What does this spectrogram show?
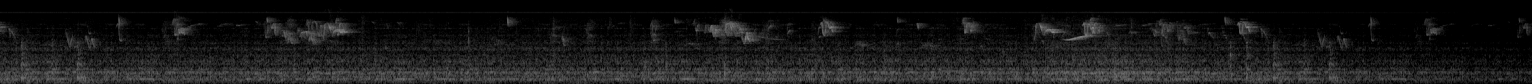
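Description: Small birds chirping: short, high calls and brief trills scattered throughout, over a steady low background drone, fading toward the end.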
